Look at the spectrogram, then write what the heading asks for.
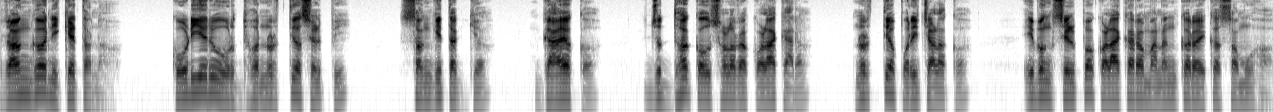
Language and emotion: Odia, neutral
